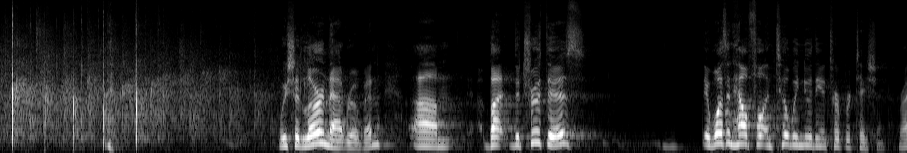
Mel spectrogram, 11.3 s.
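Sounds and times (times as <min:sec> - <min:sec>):
scattered audience claps: 0:00.0 - 0:04.0
speech: 0:01.3 - 0:01.5, 0:03.5 - 0:07.4, 0:08.8 - 0:11.3.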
